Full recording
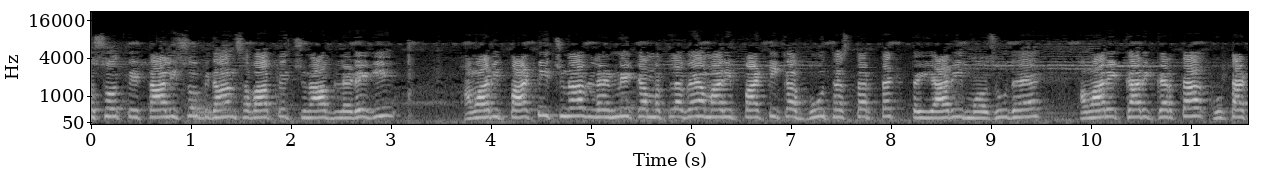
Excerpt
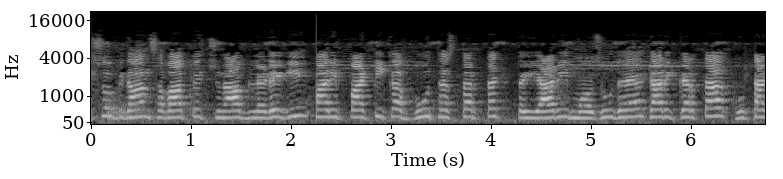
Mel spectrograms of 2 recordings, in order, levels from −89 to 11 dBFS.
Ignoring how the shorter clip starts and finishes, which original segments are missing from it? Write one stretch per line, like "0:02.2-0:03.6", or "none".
0:03.1-0:06.2
0:09.5-0:10.3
